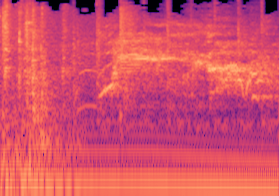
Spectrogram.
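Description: A person screaming, several high cries rising and falling about a second in, over trailer music with a deep sustained bass.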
